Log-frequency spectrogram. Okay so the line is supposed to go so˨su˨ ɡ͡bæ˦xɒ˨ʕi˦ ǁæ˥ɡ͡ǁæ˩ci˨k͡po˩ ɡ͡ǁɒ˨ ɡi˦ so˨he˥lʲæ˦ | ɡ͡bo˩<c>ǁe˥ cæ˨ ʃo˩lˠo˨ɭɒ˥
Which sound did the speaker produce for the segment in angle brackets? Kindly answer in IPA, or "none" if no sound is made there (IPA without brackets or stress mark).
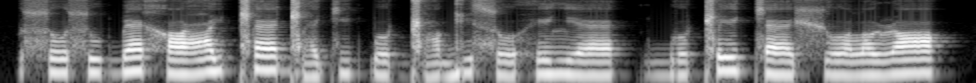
none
